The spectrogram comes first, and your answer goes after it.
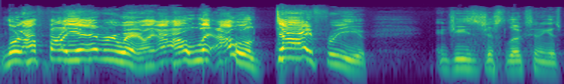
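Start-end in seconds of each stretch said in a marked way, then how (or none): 0.0-3.1 high, loud eager vow; dogmatic Peter. Retold or imitated. Peter vowing to Jesus, loud and high-pitched. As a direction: swear loyalty at the top of your voice. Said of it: "this dogmatic moment where Peter's like".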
